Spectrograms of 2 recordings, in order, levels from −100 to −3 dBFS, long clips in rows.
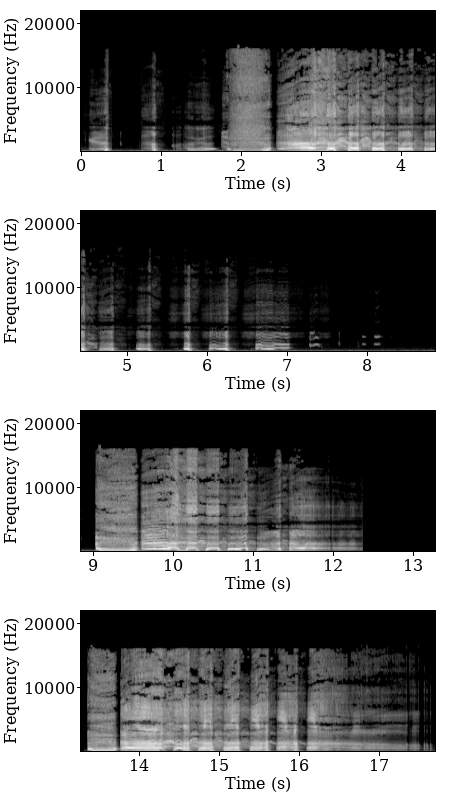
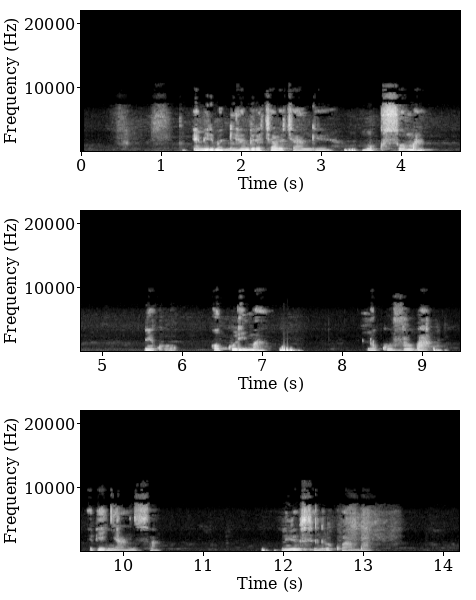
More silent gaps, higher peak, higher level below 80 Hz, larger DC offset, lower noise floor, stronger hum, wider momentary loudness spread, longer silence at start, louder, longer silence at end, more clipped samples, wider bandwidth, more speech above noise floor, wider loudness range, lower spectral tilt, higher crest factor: first, 12.38-13.32 s vs none; about the same, -2 dBFS vs 0 dBFS; second, -56 dBFS vs -50 dBFS; neither; second, -63 dBFS vs -77 dBFS; neither; about the same, 22 LU vs 21 LU; second, 0.15 s vs 0.9 s; about the same, -20 LUFS vs -18 LUFS; second, 0.75 s vs 1.1 s; neither; first, 16.5 kHz vs 9.4 kHz; second, 44 dB vs 59 dB; first, 13 LU vs 10 LU; second, -3 dB/octave vs -4.5 dB/octave; about the same, 20 dB vs 20 dB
